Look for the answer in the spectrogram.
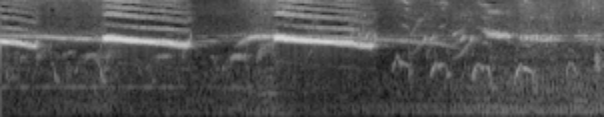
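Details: Chinese Hwamei, fan-tailed and tail-flicking like a laughingthrush as it sings in a very fine voice, gives two long, clear, high sustained whistles followed by a quick run of short, dipping notes.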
